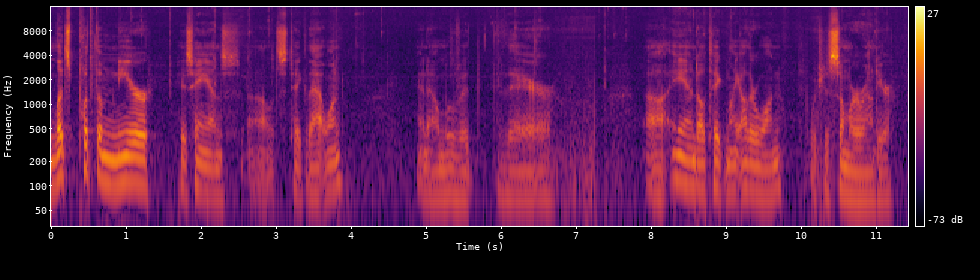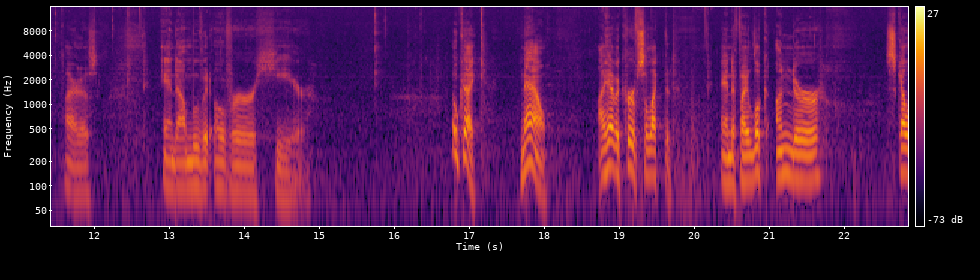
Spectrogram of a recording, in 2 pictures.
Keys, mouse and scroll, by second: 0.6 space, 0.9-1.3 drag, 1.6 v, 4.0 v, 11.0 s, 11.0 right click, 12.1 click, 12.6-14.4 drag, 12.6 v.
